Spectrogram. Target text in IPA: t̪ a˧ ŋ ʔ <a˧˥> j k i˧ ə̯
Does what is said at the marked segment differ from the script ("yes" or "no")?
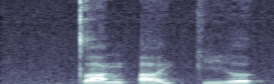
yes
